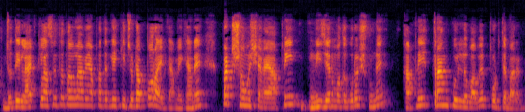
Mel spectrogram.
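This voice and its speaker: A language teacher giving a recorded lesson. The teacher asks questions and answers them, and repeats each sound slowly for drilling. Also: medium pitch, fairly bright tone, a little hiss or hum.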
